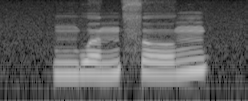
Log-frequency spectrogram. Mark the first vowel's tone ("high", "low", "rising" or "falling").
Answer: rising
